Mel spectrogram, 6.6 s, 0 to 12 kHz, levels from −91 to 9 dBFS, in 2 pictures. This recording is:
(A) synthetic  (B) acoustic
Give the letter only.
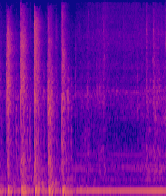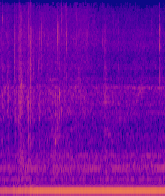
B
